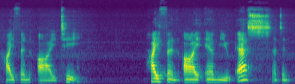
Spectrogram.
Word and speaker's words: isti: Here's how they're pronounced in English. I know that's an I with a macron over it or a hat, but here's how you pronounce it.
